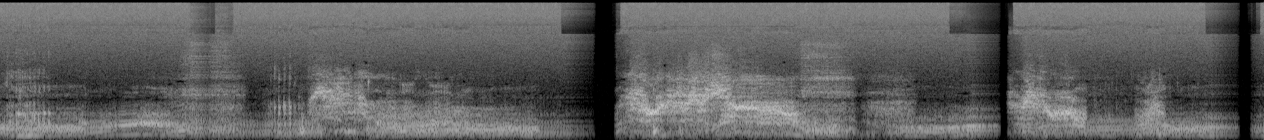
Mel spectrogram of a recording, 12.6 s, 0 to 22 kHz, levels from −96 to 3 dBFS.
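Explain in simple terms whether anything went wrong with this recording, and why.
Low bit depth with noise shaping runs through the whole clip. The sound is stored with very few steps of loudness, which fits about 4 bits. The rounding error is pushed toward high frequencies, so a steady, thin hiss sits over everything, loud relative to the sound and brightest at the top.

AAC frame loss with concealment hits four times. At 1.91 to 2.33 s, short scattered dropouts (longest about 0.15 s) sound smeared and noisy. Longer losses at 5.62 to 6.30 s, 9.50 to 10.23 s and 12.06 s to the end fade down as the decoder guesses the missing sound, coming back in except at the end, where the clip stops first.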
